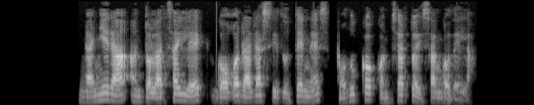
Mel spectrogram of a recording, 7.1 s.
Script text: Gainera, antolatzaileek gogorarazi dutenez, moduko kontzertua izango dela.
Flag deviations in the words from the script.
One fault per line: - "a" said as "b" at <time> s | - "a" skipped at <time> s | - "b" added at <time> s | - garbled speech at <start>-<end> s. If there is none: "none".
none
